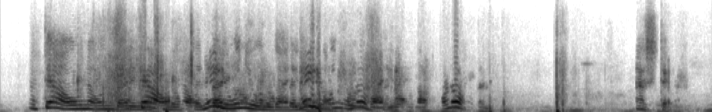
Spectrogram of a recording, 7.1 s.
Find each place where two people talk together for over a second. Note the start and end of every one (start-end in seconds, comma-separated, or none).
1.2-4.0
